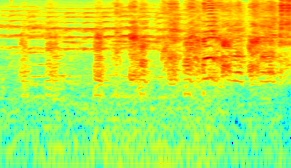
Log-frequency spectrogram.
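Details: Hungry flamingo chicks with adults at Paris Zoo, Bois de Vincennes, calling while being fed: a dense, overlapping chorus of nasal, honking harmonic calls, several voices at once, rising and falling in loudness.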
